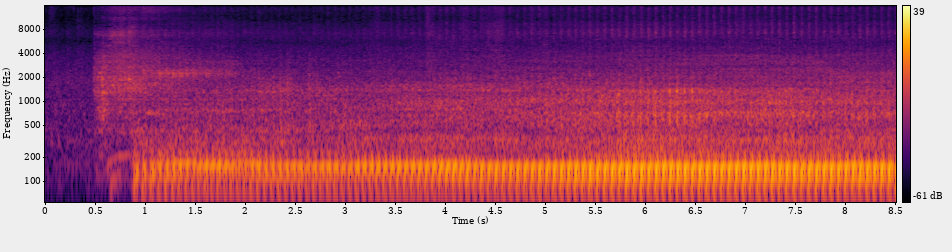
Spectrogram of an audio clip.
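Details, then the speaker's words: Yamaha Mio J scooter, which the customer says has a noisy engine and transmission, before disassembly: even low putter at idle with an irregular squeak that comes and goes from the CVT belt drive. "Ya, terkadang terdengar, terkadang tidak. Gatal. Ah, ada suara berderit yang tidak beraturan."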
